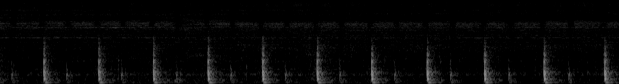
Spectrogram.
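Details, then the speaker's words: Model 19th-century Mary beam engine on compressed air, just re-oiled including displacement cylinder, sped up as oil worked in: light even clicks about two per second, smooth steady beat; running well. "Don't want anything going dry. That's sped up then, so the oil worked."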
